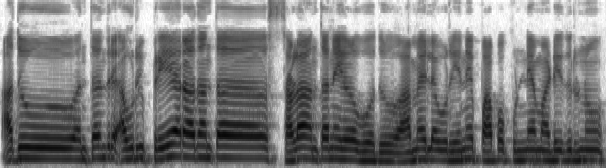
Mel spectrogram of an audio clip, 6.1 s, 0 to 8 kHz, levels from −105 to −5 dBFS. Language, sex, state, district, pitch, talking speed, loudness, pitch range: Kannada, male, Karnataka, Dharwad, 180 Hz, 140 wpm, -14 LUFS, 165-190 Hz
